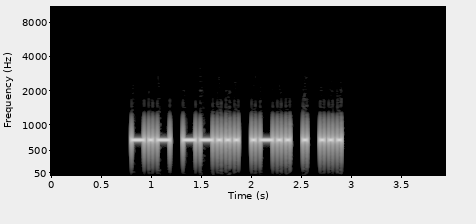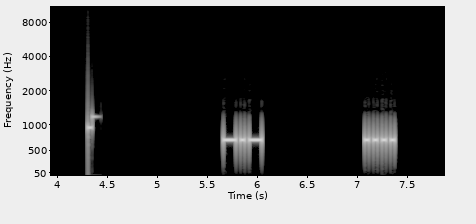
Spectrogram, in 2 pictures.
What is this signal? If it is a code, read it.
Morse code, heard as a keyed tone, about 28 wpm, spaced as for 18 wpm, 700 Hz. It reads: K7LES KH
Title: USA Call Signs - 5 Characters - 8x Character Spacing - 28wpm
